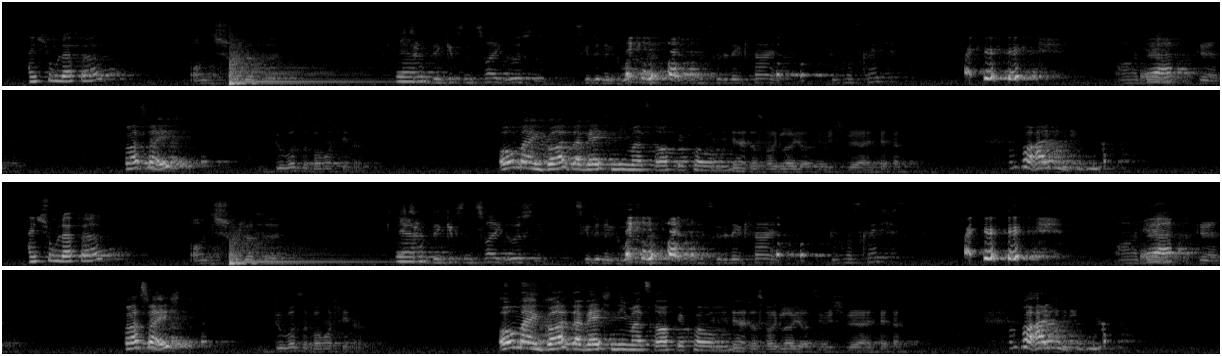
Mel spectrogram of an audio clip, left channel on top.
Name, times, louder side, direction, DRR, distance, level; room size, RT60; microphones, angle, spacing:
voice 1, 0.3-1.0 3.9-4.2 6.2-6.8 9.6-10.6 11.4-11.7 13.4-13.9 17.1-19.5 22.2-23.2, right 3 dB, 60° right, 3 dB, 1.5 m, -29 dB
voice 2, 1.9-2.9 3.8-7.8 8.3-9.0 11.1-12.2 13.5-14.0 14.7-15.8 19.2-21.2 22.0-22.9, right 1 dB, 25° right, 3 dB, 2.8 m, -45 dB
Drum, 2.3-5.2, left 1 dB, 35° left, 1.2 m, -41 dB
30.0 x 25.0 x 6.8 m, 0.72 s
head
